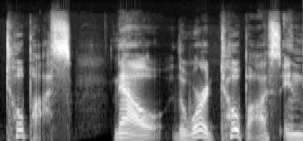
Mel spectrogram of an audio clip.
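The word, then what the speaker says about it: τόπος: Now, that word place, it has at its root a word pronounced topos.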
